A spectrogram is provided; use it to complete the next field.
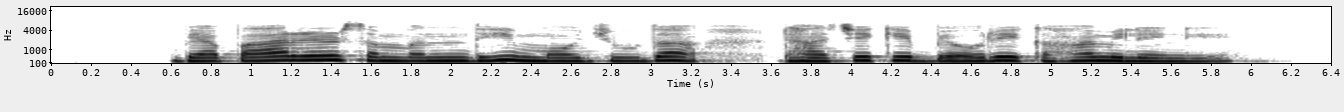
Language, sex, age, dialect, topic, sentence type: Hindi, female, 18-24, Hindustani Malvi Khadi Boli, banking, question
